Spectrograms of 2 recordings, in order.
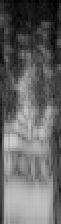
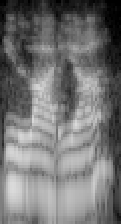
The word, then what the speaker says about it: Hilaria: And I must say, I never heard of name Hilaria because they don't pronounce H. So Hilaria, I never heard of that name.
